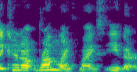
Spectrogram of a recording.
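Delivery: plain reading voice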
